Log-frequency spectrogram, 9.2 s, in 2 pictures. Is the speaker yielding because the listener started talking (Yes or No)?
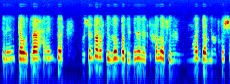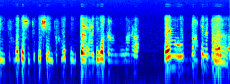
No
